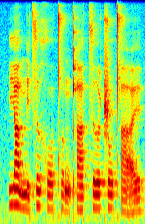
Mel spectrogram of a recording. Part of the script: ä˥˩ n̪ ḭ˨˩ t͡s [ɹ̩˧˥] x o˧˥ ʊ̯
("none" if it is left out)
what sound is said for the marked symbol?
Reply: ɹ̩˥˩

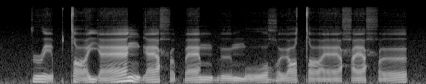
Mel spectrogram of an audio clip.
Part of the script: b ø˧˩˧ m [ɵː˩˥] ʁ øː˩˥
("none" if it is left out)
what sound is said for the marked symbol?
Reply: oː˩˥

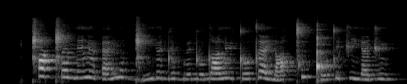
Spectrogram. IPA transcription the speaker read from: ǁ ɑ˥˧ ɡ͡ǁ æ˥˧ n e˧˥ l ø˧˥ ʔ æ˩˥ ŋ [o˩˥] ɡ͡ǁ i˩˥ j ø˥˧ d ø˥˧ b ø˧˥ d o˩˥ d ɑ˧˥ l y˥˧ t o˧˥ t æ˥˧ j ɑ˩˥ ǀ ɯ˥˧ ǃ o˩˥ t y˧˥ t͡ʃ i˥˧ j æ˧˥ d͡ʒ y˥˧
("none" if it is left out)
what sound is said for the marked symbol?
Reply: o˥˧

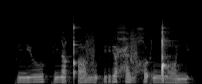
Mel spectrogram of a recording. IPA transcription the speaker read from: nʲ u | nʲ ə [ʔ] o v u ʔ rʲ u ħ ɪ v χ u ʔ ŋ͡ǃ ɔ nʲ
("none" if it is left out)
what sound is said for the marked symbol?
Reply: qʼ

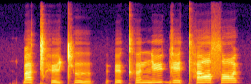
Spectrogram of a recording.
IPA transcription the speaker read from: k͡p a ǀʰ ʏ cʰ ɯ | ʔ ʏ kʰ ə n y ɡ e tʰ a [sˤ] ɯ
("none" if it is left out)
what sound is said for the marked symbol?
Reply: sˤ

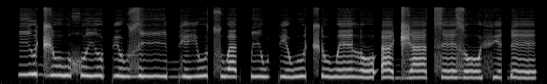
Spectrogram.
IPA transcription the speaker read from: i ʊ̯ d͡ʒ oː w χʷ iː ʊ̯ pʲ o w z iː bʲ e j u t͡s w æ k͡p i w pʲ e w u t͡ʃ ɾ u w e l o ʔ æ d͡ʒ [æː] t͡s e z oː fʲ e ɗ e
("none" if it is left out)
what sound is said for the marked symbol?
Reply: æː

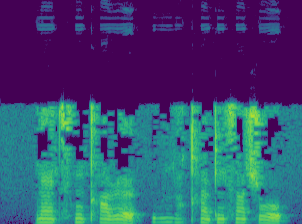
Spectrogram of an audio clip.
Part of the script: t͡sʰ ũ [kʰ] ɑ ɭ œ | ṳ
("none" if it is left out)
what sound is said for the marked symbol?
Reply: kʰ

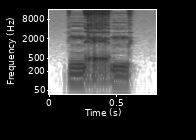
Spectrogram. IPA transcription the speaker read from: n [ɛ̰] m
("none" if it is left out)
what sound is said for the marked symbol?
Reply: ɛ̰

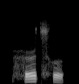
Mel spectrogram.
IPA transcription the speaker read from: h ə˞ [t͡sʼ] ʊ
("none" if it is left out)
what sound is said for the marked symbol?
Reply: t͡sʰ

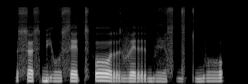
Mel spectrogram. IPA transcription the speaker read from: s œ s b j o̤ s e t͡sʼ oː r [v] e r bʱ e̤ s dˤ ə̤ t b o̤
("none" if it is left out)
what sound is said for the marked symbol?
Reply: v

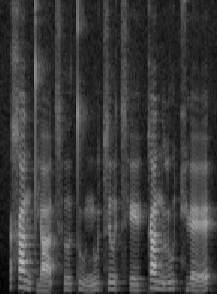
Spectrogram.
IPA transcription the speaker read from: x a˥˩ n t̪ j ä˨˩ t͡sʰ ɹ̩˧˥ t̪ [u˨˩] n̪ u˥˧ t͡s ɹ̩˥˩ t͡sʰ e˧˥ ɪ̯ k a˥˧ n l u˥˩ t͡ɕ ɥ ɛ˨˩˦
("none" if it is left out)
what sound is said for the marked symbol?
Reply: u˨˩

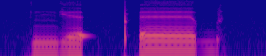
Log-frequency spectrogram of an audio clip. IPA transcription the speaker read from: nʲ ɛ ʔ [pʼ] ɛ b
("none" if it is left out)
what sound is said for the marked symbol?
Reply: pʼ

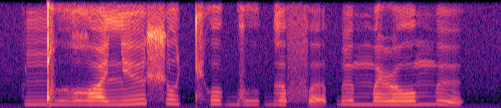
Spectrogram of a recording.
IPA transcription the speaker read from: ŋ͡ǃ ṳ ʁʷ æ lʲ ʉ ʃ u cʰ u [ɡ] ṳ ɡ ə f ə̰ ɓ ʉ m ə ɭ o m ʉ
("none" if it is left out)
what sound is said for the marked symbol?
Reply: ɡ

